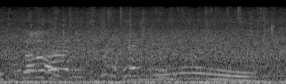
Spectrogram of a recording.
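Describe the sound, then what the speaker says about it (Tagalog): Heavy rain falls in London, a steady hiss of rain on surfaces with faint background tones and no speech. "Nakita niyo mo sa kakusog sa ulan."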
